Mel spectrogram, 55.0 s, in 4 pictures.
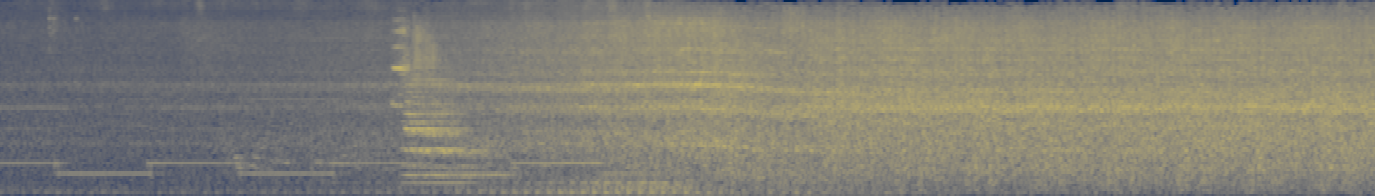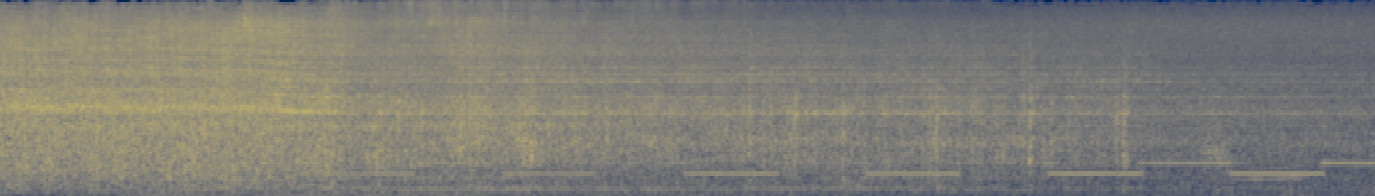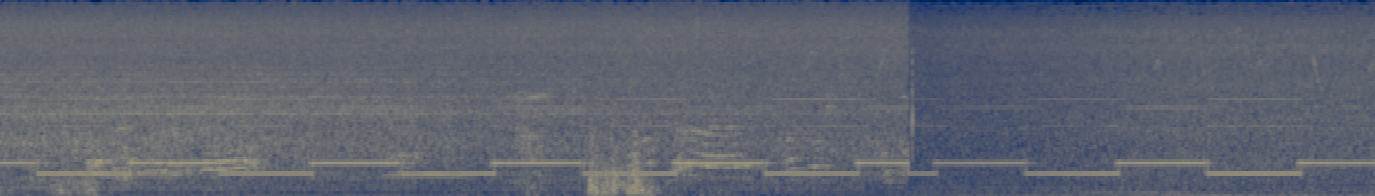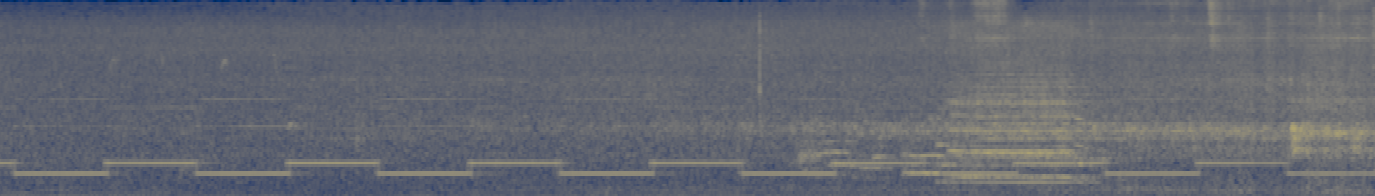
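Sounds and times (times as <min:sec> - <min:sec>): train passing at high speed: 0:00.0 - 0:38.0, 0:38.6 - 0:55.0
train horn blast: 0:03.9 - 0:06.1, 0:49.2 - 0:53.4, 0:54.1 - 0:55.0.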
